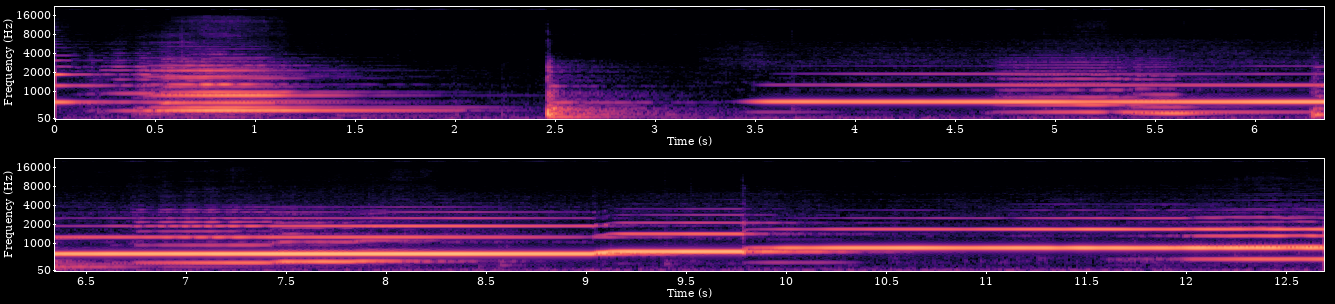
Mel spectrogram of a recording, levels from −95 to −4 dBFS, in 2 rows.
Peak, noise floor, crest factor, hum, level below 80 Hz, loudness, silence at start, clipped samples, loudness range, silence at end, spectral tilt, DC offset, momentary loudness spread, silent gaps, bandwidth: -14 dBFS; -60 dBFS; 10 dB; none; -64 dBFS; -24 LUFS; 0 s; under 0.1%; 12 LU; 0 s; -7.5 dB/octave; under 0.1%; 14 LU; none; 4.2 kHz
